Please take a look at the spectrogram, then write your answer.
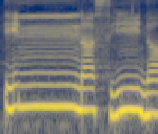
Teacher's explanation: ان یہاں پہ 2 کاؤنٹ میں دے رہی ہوں، یہ ادغام ود غنہ ہے، نون ساکن کے بعد جب نون مشدد آتا ہے تو 2 کاؤنٹ کے ساتھ اس کو پڑھتے ہیں، غنہ دے کر، ناک میں آواز ٹھہرا کر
